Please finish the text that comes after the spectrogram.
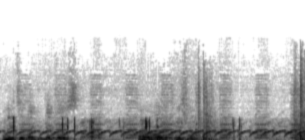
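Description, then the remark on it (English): A car alarm, set off by someone kicking the car's body, blares with its electronic tone sweeping upward over and over in a steady repeating cycle, with a few sharp clicks and thumps mixed in. “I got the alarm to go off.”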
